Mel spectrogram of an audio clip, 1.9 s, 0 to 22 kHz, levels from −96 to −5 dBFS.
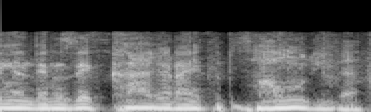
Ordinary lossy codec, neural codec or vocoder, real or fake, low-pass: none; codec, 16 kHz, 8 kbps, FreqCodec, larger model; fake; none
